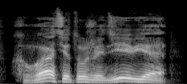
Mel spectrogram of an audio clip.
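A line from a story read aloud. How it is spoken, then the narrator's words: Irritated interruption. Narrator (Russian): раздраженно прервал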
